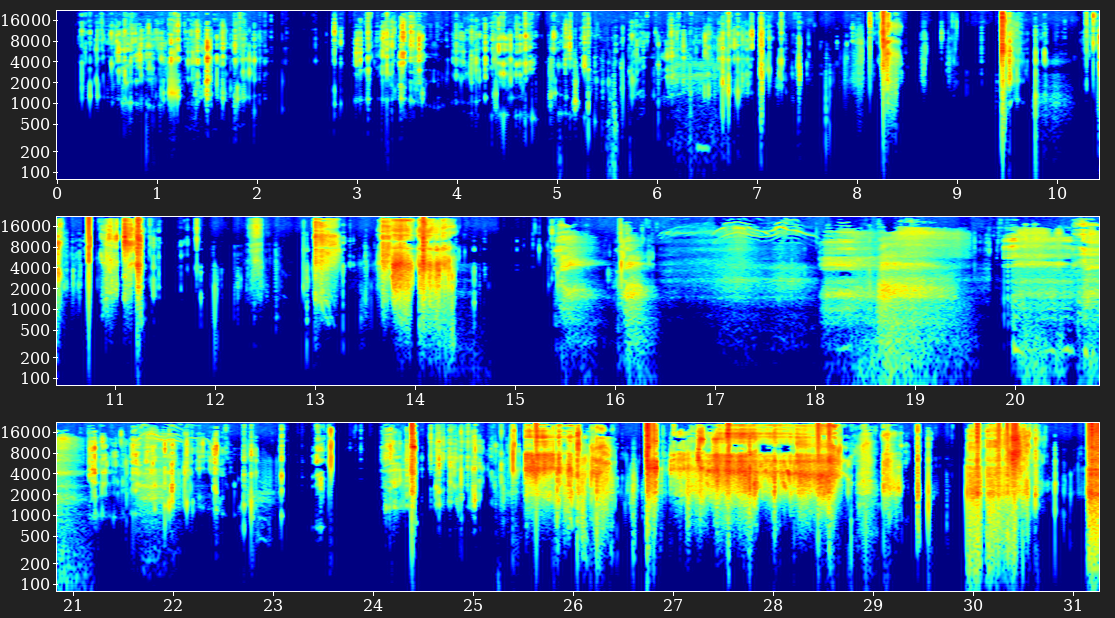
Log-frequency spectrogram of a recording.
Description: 左右同時耳舐め

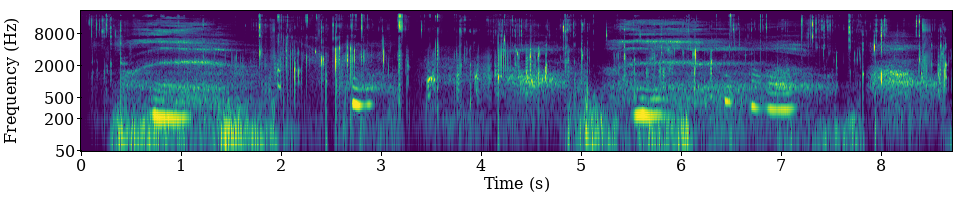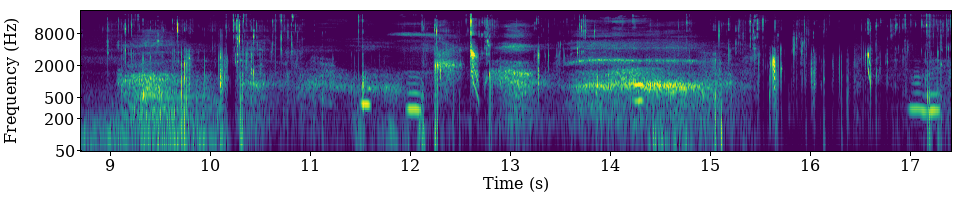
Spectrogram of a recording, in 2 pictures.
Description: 両耳舐めループ; 高額支援額1位の貴方は他リスナーに見せつけ!お○んぽ使った公開生配信で優越感MAXなお射精をしまくる話

